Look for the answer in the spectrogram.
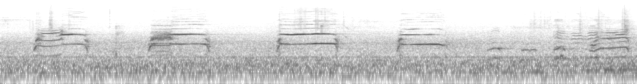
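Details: Common gulls make a racket over garbage at a house in the early morning, a magpie and crow nearby; five long, ringing, harmonic cries come roughly every two seconds, ending in a shorter broken, stuttering call.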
